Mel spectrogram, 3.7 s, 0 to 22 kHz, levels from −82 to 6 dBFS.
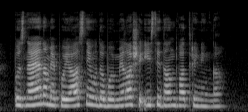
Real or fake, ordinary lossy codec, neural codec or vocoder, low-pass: real; none; none; 14.4 kHz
